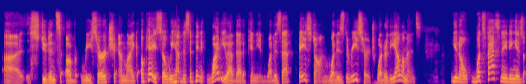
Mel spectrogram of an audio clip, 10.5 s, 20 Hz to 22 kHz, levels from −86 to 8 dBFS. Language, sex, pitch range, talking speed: English, male, 125-185 Hz, 205 wpm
